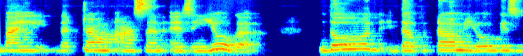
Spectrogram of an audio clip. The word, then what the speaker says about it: yoga: If you are uttering any Indian terms, then you have to learn that what is the right pronunciation. If we say yoga, that doesn't mean yoga. So yoga is the word which ends with a sound and not a sound.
